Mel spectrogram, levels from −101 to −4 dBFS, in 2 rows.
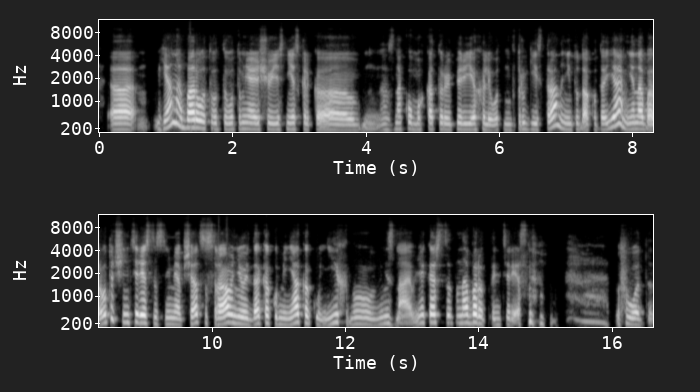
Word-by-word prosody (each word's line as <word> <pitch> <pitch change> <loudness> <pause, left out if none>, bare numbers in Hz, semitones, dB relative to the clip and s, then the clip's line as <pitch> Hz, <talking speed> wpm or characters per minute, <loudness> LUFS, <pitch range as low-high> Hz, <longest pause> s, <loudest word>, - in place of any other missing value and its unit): э, 175 -1 +3 0.3
я, - - 0
наоборот, 225 - +5
вот 180 0 -8
вот 180 0 -6
у - - -7
меня 185 -1 0
ещё 180 +1 -4
есть 175 +1 -6
несколько, 160 - -1
м, 170 +1 -16
знакомых, 185 +1 -7
которые 180 -1 -3
переехали, 175 0 -3
вот, 160 +2 -4
ну 165 0 -11
в - - -24
другие 180 -2 -7
страны, 220 - +2
не 175 -1 -6
туда, 175 +1 -2
куда 170 0 -5
я. 280 - +4
Мне, 180 +1 -4
наоборот, 345 - +3
очень 245 -7 -4
интересно 225 -4 +4
с 190 - -16
ними 185 -1 -4
общаться, 210 +7 0
сравнивать, 200 -2 +4
да, 195 +4 +4
как 215 -2 -1
у - - +1
меня, 185 +5 +2
как 235 - -1
у 395 - -5
них. 240 -8 -5
Ну, 185 -1 -6
не 210 - -5
знаю, 195 - -3
мне 225 - -4
кажется, 230 -1 +1
это, 215 0 -14
наоборот, 225 -1 +5
интересно. 180 +8 -6 1.2
Вот. 180 -4 -3
185 Hz, 170 wpm, -24 LUFS, 175-220 Hz, 1.2 s, наоборот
